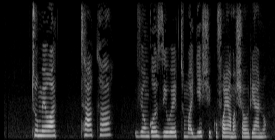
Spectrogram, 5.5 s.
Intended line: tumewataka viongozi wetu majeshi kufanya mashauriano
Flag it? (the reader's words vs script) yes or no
no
